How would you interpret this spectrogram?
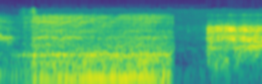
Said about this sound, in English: He swings the car round to take them in the opposite direction.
